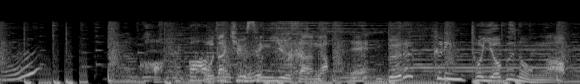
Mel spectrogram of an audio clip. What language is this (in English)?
Japanese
